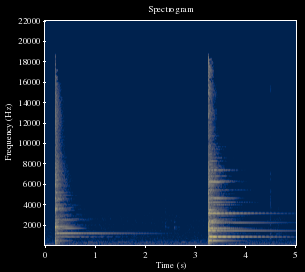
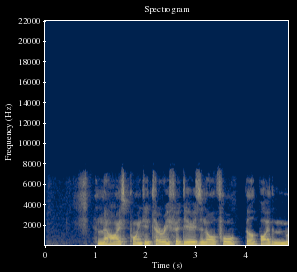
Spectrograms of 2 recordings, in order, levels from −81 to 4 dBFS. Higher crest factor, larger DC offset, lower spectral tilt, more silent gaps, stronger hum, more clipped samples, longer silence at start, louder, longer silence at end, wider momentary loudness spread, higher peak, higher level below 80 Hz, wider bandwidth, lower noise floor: first, 26 dB vs 12 dB; neither; second, 0.5 dB/octave vs -7.5 dB/octave; neither; neither; neither; second, 0.2 s vs 0.75 s; second, -22 LUFS vs -16 LUFS; first, 0.65 s vs 0 s; first, 28 LU vs 5 LU; about the same, -4 dBFS vs -2 dBFS; second, -66 dBFS vs -50 dBFS; first, 19 kHz vs 7.6 kHz; first, -62 dBFS vs -53 dBFS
